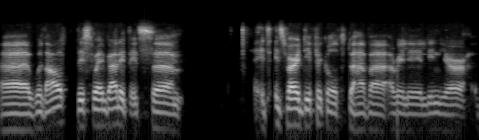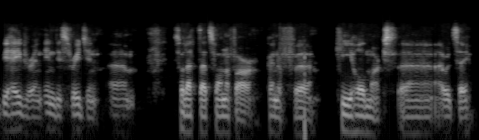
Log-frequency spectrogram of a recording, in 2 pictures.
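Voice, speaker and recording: A man answering technical interview questions as a product manager, in halting, measured phrases. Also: sits low, flat delivery, dry recording, highs cut off.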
